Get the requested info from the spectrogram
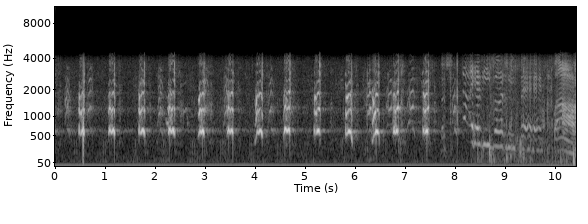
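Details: An 11-month-old Belgian Malinois in IPO defence (revir) training, 2 July 2008, gives regularly spaced sharp barks for about eight seconds, after which a jumble of other sounds takes over.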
